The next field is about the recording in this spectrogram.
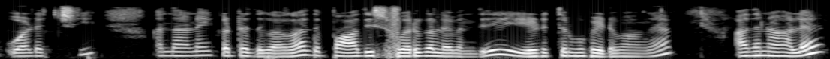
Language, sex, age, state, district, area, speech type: Tamil, female, 18-30, Tamil Nadu, Tiruvarur, rural, spontaneous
